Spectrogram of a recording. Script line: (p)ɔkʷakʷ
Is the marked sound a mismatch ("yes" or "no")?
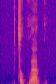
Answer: yes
